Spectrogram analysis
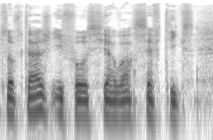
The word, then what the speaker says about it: Safetics: Avec le gilet de sauvetage, il faut aussi avoir Safetix. Safetix, ça s'écrit S-A-F-E-T-I-C-S.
